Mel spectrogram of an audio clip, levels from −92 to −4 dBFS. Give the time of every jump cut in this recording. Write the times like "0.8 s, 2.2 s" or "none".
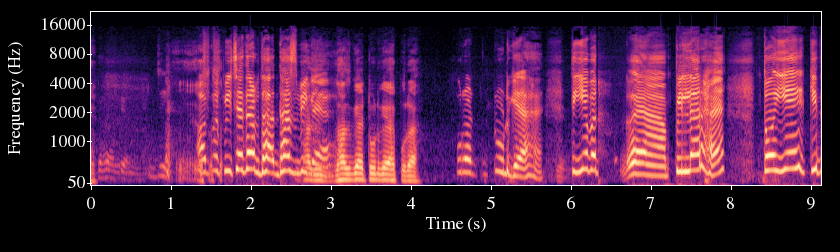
6.3 s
